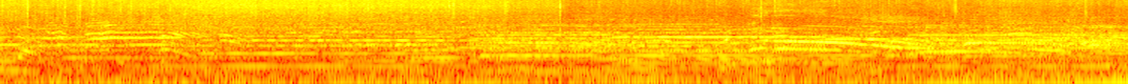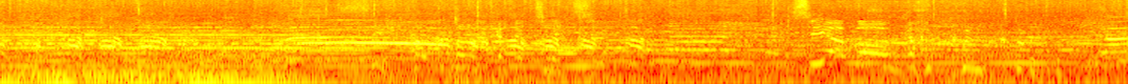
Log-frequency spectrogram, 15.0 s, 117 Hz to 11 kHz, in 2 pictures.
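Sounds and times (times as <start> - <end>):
film soundtrack music: 0.0 - 15.0
people's voices crying out: 0.0 - 15.0
rain falling: 0.0 - 15.0.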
